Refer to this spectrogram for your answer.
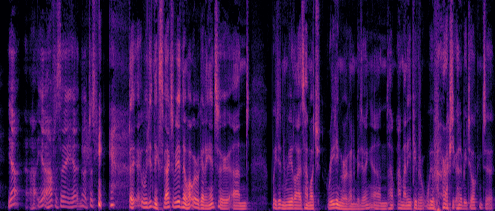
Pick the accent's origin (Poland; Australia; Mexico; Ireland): Ireland; Dublin, Leinster; I'm not from Dublin. I came here as a child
